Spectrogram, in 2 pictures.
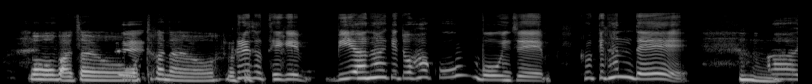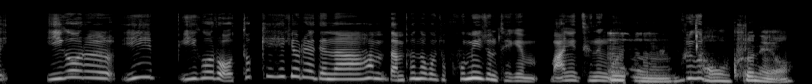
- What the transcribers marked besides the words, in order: other background noise; laugh
- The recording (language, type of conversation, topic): Korean, advice, 언어 장벽 때문에 일상에서 소통하는 데 어떤 점이 불편하신가요?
